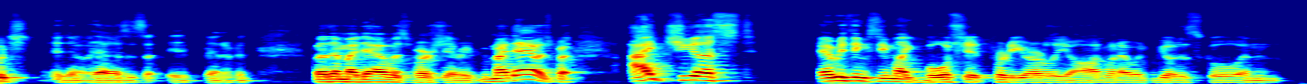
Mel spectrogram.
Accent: Fort Worth, Texas, United States; moved away as an adult; also born or lived in Portland, Oregon; now in New York City, United States; I'm from the south side of Fort Worth, Texas

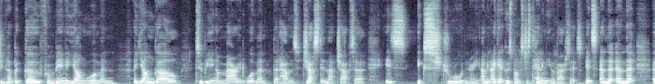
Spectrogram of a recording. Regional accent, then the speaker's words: England, United Kingdom; moved away as an adult; now in United States; I have ended up being an English woman living in America and have now spent, you know, 17 years here, so I'm not quite even with it yet, because I came when I was 26

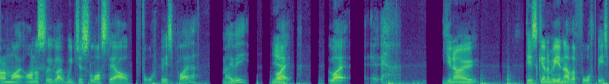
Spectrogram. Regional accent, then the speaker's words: New Zealand; as a Kiwi

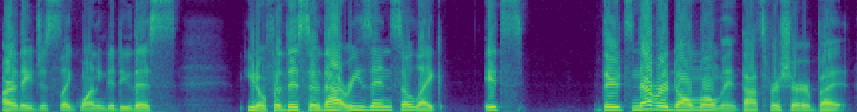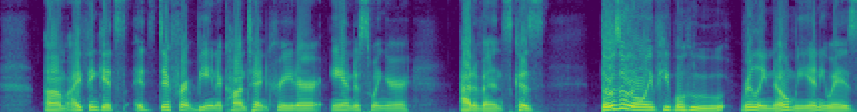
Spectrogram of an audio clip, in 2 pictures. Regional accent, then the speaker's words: Ohio, United States; we're from Ohio

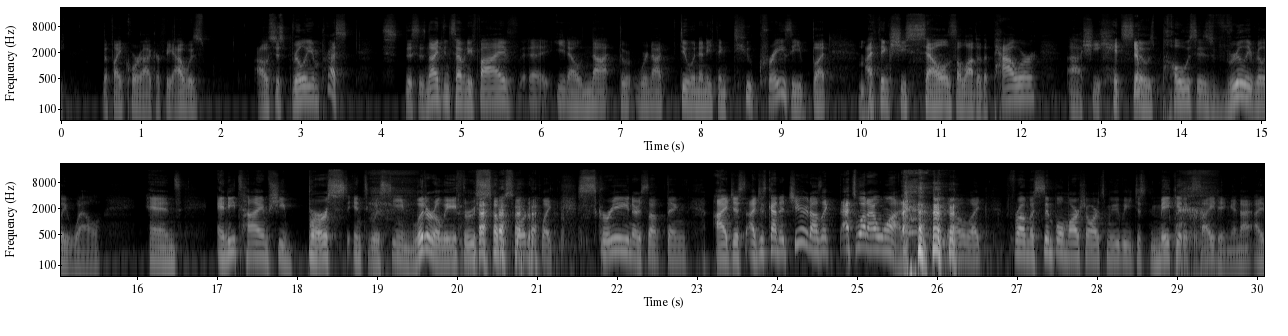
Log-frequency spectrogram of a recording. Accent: United States; We're Americans.

